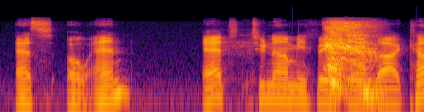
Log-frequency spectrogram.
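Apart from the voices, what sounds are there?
sneeze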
